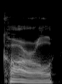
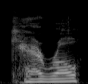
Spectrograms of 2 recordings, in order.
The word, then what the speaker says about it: Carol: carl ends up saying my name is not carl it's carol i was like oh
